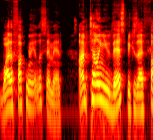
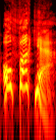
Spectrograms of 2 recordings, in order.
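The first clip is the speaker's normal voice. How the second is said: much higher breathy-free eager woman's voice; lady's voice; 12 semitones higher, 3 dB louder, much slower than usual. Retold or imitated. Imitating the female mechanic answering her boss, much higher woman's voice. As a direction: push it way up like the hire. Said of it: "But it's in a lady's voice".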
